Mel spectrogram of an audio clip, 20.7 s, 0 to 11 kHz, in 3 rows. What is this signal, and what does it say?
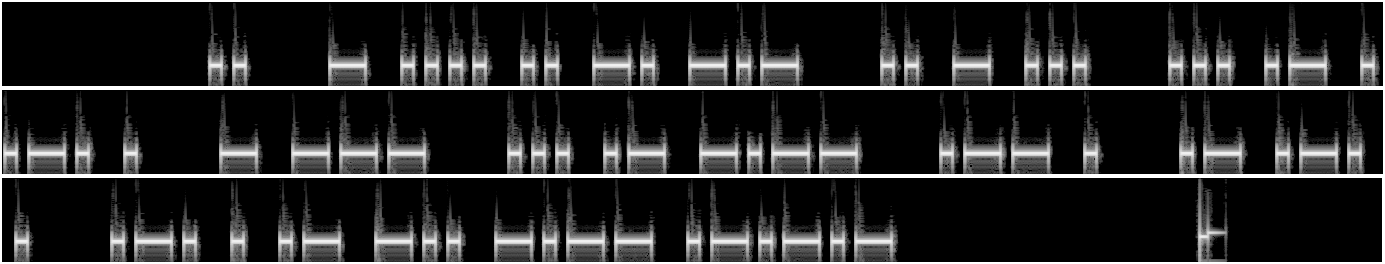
Morse code, heard as a keyed tone, about 20 wpm, 700 Hz. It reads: I THINK ITS SAFE TO SAY WE ARE READY.
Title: Sentences with 6-Word Phrases - 20wpm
